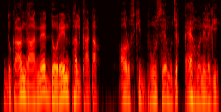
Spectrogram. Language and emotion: Urdu, disgusted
